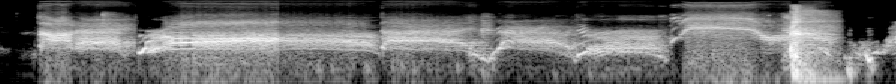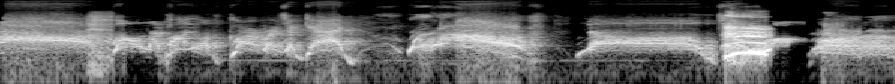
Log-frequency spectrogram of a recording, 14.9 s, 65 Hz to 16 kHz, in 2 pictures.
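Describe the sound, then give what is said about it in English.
A man screams loudly and almost continuously in a video being played, in long, strained, harsh bursts with brief breaks, with a sharp spike near the middle and another toward the end. “46 seconds of screaming. Well, we should just be careful with how loud it is, because his screams get fucking loud.”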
